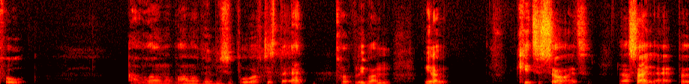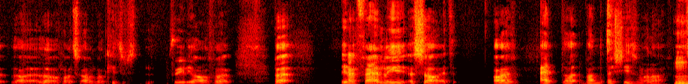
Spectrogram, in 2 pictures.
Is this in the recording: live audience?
no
